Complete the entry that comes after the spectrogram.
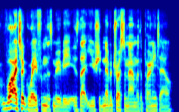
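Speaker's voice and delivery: ordinary delivery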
